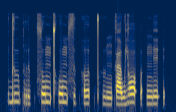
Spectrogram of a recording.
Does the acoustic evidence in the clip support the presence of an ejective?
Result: no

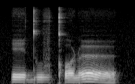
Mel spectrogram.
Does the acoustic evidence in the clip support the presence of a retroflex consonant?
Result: yes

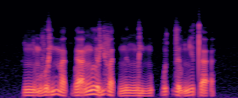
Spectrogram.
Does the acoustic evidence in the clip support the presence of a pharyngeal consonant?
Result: no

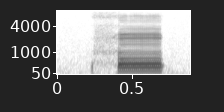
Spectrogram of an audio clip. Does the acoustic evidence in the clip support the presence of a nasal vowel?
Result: yes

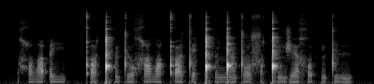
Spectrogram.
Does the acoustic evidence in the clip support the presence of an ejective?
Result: yes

